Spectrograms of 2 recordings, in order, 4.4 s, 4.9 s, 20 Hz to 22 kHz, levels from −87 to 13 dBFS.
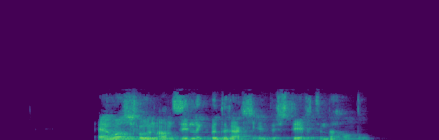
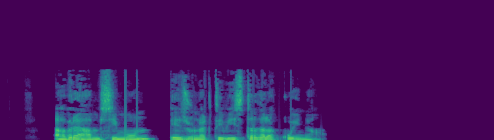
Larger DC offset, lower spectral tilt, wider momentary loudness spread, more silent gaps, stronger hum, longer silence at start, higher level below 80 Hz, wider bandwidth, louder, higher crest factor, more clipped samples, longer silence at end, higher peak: neither; second, -3.5 dB/octave vs -5 dB/octave; first, 13 LU vs 7 LU; second, none vs 1.60-1.69 s; neither; first, 1 s vs 0.55 s; second, -62 dBFS vs -50 dBFS; second, 8 kHz vs 11.5 kHz; about the same, -18 LUFS vs -16 LUFS; about the same, 18 dB vs 16 dB; neither; second, 0.75 s vs 1.75 s; about the same, -2 dBFS vs 0 dBFS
